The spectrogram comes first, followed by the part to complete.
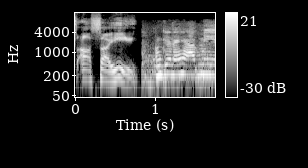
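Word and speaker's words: açaí: Acai trips a lot of people up, but boy, did she mangle that one. There's no N, especially at the beginning of the word.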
